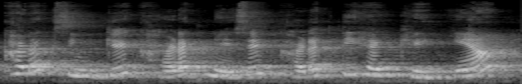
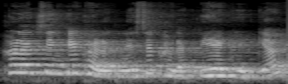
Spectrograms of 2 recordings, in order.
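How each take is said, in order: First: The phrase is said at a normal pace. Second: The phrase is said quickly.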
